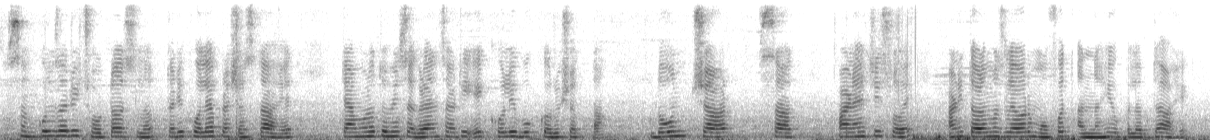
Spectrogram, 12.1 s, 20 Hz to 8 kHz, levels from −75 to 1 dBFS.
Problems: constant background noise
